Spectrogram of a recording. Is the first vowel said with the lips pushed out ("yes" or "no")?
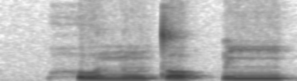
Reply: yes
